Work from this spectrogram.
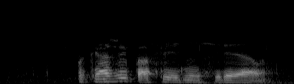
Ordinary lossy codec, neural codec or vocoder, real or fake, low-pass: none; none; real; none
